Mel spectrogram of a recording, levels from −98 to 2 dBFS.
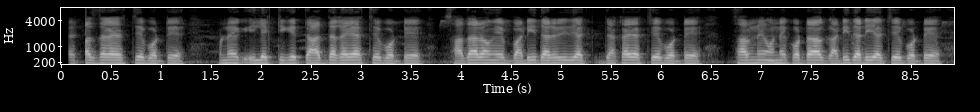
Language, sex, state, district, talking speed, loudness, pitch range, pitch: Bengali, male, West Bengal, Jhargram, 160 wpm, -32 LUFS, 140-155 Hz, 150 Hz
